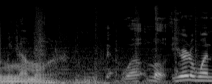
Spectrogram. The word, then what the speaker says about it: Namor: My people call me, but my enemies call me Namor. Well, look, you're the one that can do that rolling. You don't need to roll it. Just say it like Americanized, like Namor.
